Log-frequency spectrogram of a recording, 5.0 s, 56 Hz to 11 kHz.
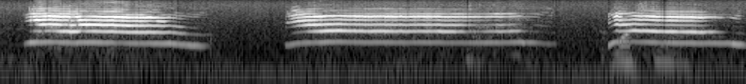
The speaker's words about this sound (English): All right. Now let's listen to kitty number 2.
